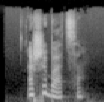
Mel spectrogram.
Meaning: to make a mistake, to err
- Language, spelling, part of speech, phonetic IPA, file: Russian, ошибаться, verb, [ɐʂɨˈbat͡sːə], Ru-ошибаться.ogg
